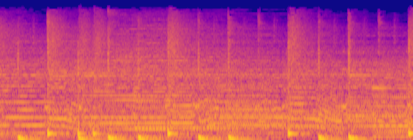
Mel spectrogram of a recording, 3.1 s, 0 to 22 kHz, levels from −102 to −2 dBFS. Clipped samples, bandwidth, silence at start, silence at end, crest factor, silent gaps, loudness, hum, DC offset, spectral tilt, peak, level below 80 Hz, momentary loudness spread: under 0.1%; 16.5 kHz; 0 s; 0 s; 18 dB; none; -22 LUFS; none; under 0.1%; -5 dB/octave; -4 dBFS; -26 dBFS; 2 LU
